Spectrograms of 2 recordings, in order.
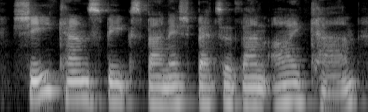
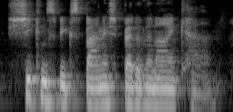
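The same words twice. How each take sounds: First: Said in the usual way. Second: "can" said as a quick schwa "kən"; weak form. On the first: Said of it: "would be". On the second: Shown as a demonstration. Teacher showing the weak "can" in a sentence. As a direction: reduce "can" to "kən" before speak. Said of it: "She can speak is the weak form".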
